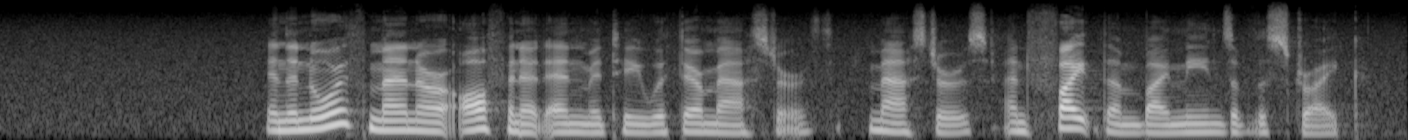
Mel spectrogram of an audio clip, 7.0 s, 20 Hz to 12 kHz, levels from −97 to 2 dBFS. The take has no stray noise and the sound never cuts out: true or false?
true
